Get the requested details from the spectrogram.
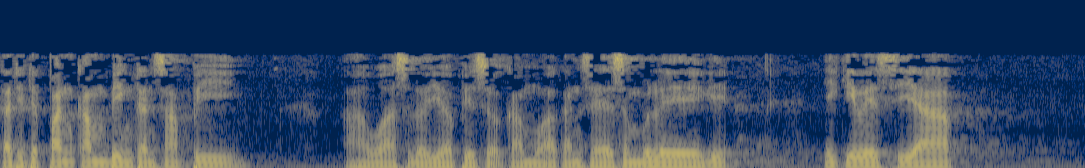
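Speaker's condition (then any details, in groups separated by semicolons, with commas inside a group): No condition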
